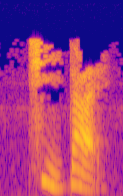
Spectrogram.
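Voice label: "替代", Mandarin Chinese; hsk; chinese flashcards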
